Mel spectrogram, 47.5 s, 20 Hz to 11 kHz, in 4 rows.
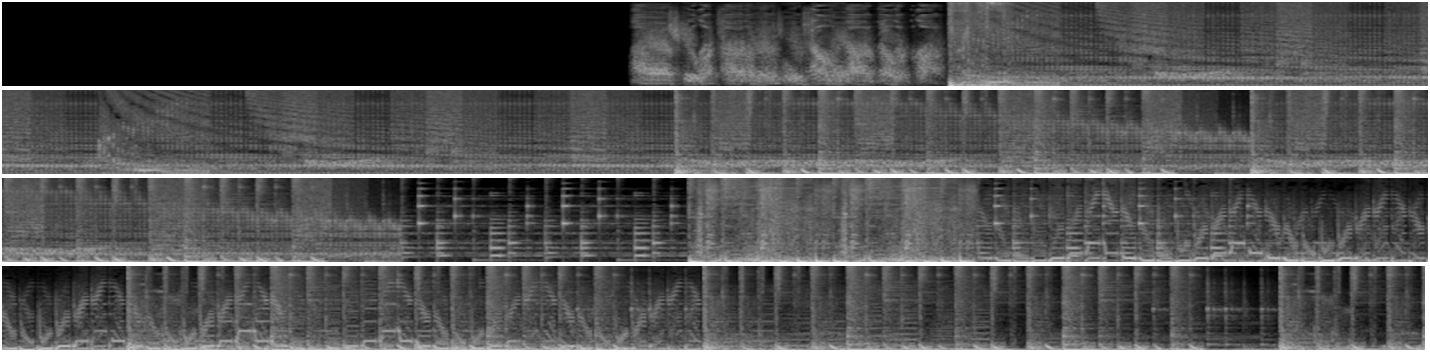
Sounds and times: Electronic dance music: 0:05.3 - 0:45.7
Electronica: 0:05.3 - 0:47.5.

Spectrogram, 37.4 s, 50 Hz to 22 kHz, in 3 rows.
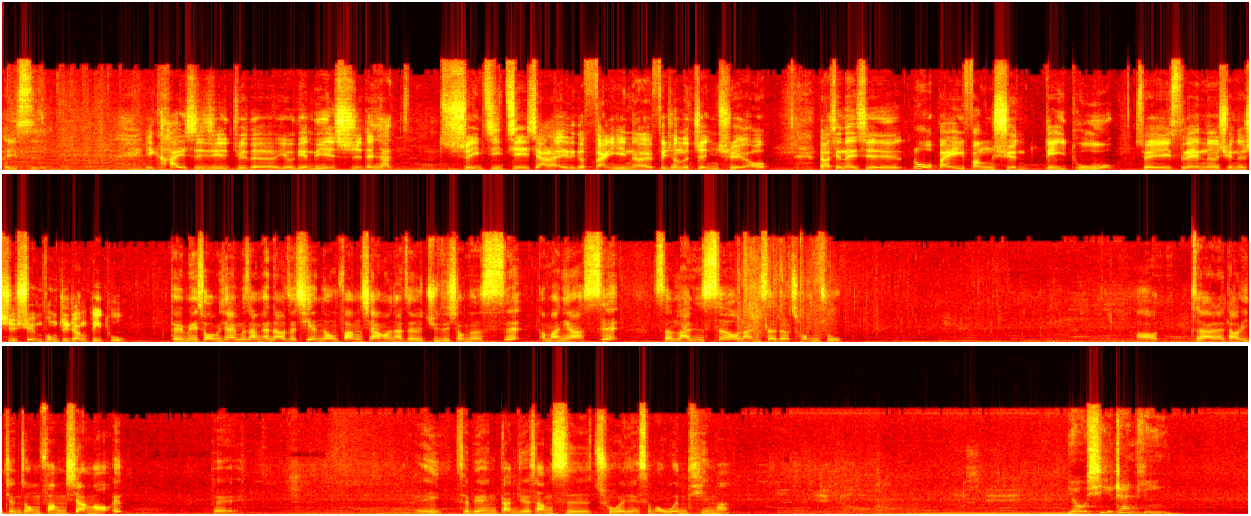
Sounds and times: Music: 0:00.0 - 0:37.4.

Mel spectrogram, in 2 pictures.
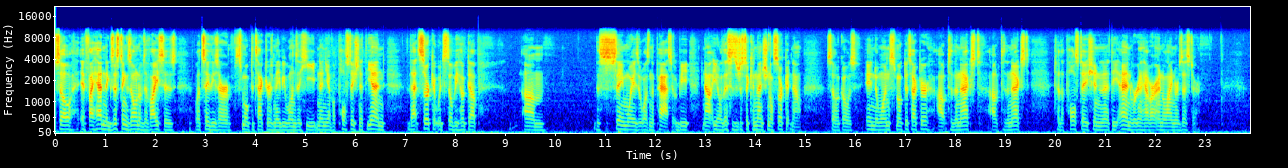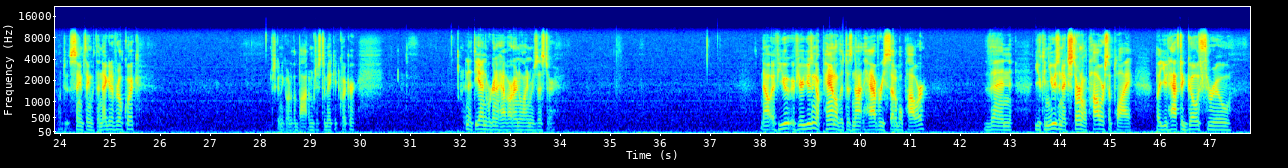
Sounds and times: Speech: 0:00.0 - 0:08.6, 0:09.3 - 0:09.8, 0:10.8 - 0:23.0, 0:24.0 - 0:25.7, 0:28.2 - 0:30.0, 0:32.0 - 0:34.0, 0:38.0 - 0:41.4, 0:42.5 - 0:47.5.

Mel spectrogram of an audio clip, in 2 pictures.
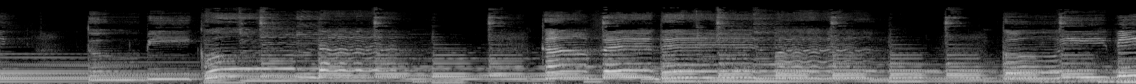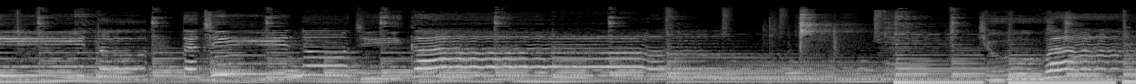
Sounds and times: Music: 0:00.0 - 0:22.7.

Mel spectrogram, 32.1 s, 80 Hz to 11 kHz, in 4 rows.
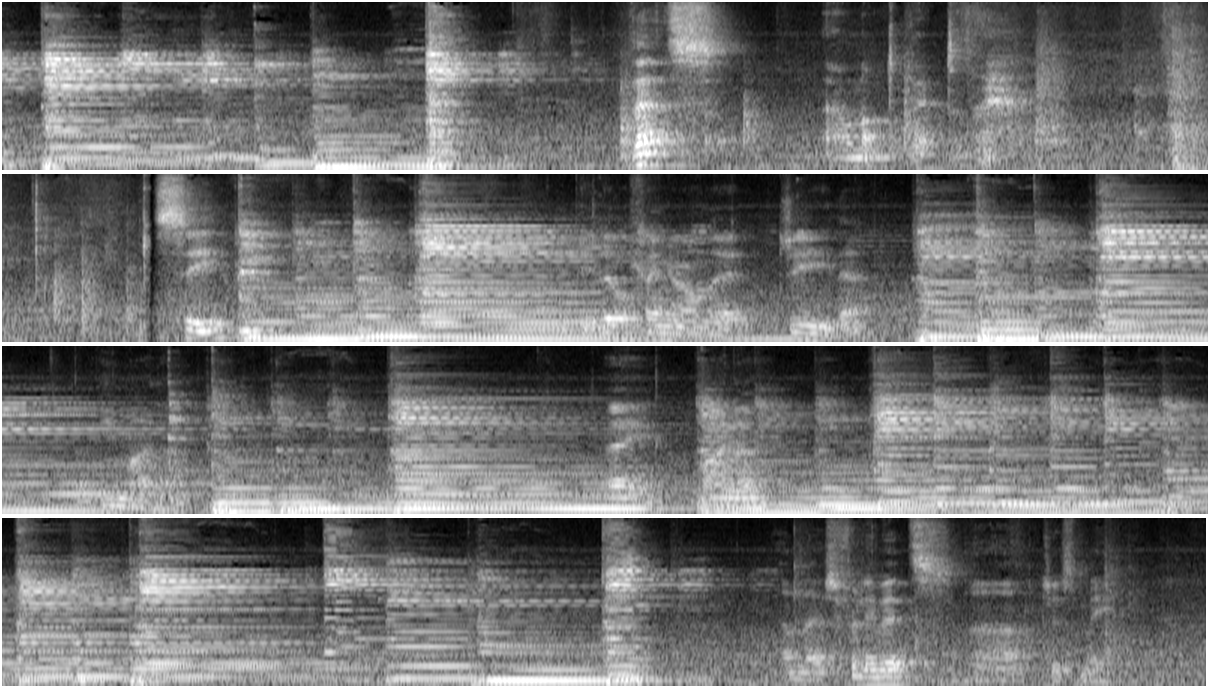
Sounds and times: Electric guitar: 0:00.0 - 0:04.2, 0:09.6 - 0:13.2, 0:14.0 - 0:29.4
Strum: 0:00.0 - 0:04.3, 0:09.6 - 0:13.2, 0:14.0 - 0:29.6
Speech: 0:04.2 - 0:06.9, 0:09.0 - 0:09.6, 0:11.9 - 0:13.9, 0:16.6 - 0:17.3, 0:20.1 - 0:21.2, 0:29.3 - 0:31.6.

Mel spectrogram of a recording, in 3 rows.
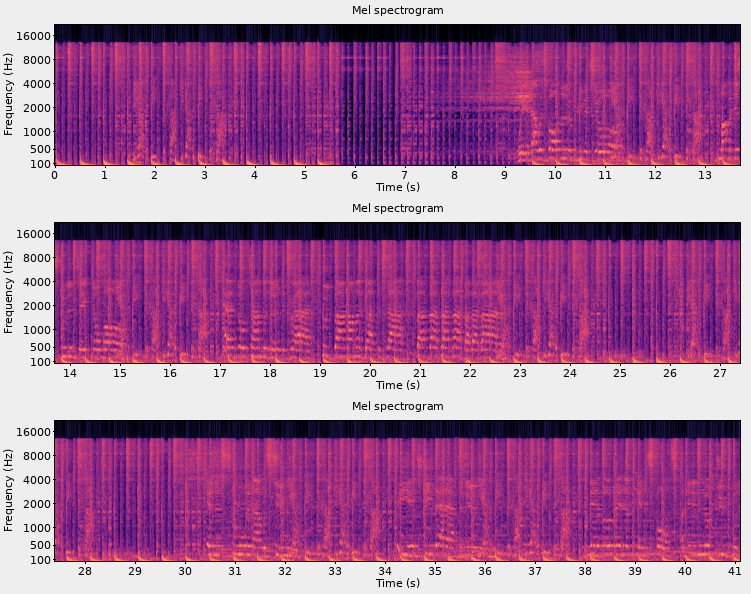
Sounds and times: Music: 0:00.0 - 0:41.1.

